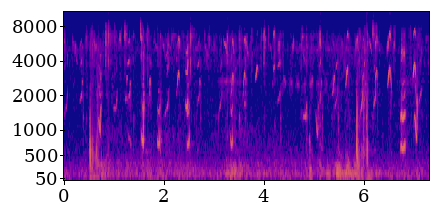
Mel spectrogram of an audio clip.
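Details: Grey francolin chicks during energetic play give soft, short chirps and peeps at scattered intervals, some in quick pairs, over faint background rustling.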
